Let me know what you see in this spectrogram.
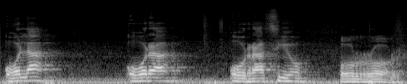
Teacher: The alphabet H is the only alphabet in the Spanish language that's completely silent. It has no sound at all.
